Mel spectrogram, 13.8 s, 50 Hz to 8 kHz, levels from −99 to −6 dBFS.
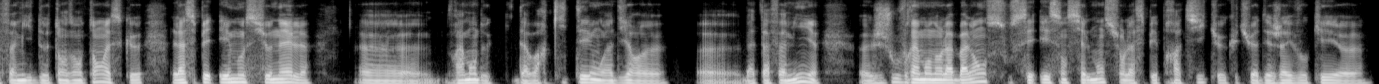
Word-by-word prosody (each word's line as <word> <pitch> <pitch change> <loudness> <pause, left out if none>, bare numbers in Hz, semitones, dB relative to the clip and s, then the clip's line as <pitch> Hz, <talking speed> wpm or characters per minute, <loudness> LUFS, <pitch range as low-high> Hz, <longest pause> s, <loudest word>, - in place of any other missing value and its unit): famille 95 -1 +1
de 90 -1 -2
temps 90 0 0
en 95 0 +2
temps? 130 +6 0
Est-ce 110 - -4
que 100 0 -1 0.3
l'aspect 105 +3 +2
émotionnel 120 -3 +3 0.5
heu, 90 -2 -1 0.2
vraiment 95 +3 +4
de 90 -3 -4 0.2
d'avoir 90 +1 -3
quitté, 115 0 -1
on 100 -4 +4
va 90 - +1
dire, 95 0 0
heu 85 0 -2 0.4
heu, - - -6
bah - - -4
ta - - -1
famille, 105 +5 +2 0.5
heu, 85 - -1
joue 90 +9 -3
vraiment 110 -3 +5
dans 105 - +7
la 100 0 +6
balance 110 +5 +1
ou 100 - -15
c'est 100 -1 -1
essentiellement 105 +1 +1
sur 105 -4 -3
l'aspect 95 0 -2
pratique 95 +1 -4
que 90 - -14
tu 100 - -4
as - - +2
déjà 90 +1 0
évoqué, 95 +2 -1
heu? 85 0 -2
95 Hz, 175 wpm, -23 LUFS, 90-110 Hz, 0.5 s, dans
